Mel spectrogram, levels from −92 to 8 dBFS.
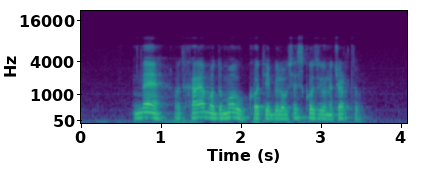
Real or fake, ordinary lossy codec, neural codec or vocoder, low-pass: real; Opus, 24 kbps; none; 7.2 kHz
